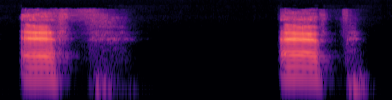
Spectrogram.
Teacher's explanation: যখন তোমরা এফ উচ্চারণ করবে তখন তোমাদের উপরের দাঁত নিচের ঠোঁটের সঙ্গে হালকা টাচ করবে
